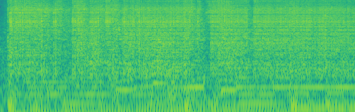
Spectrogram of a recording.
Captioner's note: welder Crackling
